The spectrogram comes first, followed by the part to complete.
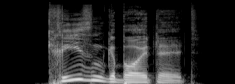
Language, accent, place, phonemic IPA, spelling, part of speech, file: German, Germany, Berlin, /ˈkʁiːzn̩ɡəˌbɔɪ̯tl̩t/, krisengebeutelt, adjective, De-krisengebeutelt.ogg
- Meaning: crisis-ridden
